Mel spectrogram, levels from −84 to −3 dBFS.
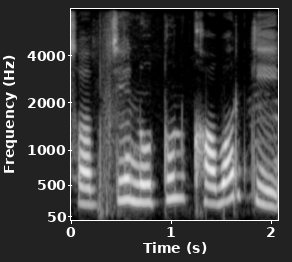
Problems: continuous background conversations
